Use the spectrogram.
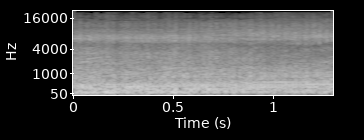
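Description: Scooters pass in busy street traffic near Phrom Phong, Bangkok, as a close, continuous low engine drone with no pauses across a brief moment.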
